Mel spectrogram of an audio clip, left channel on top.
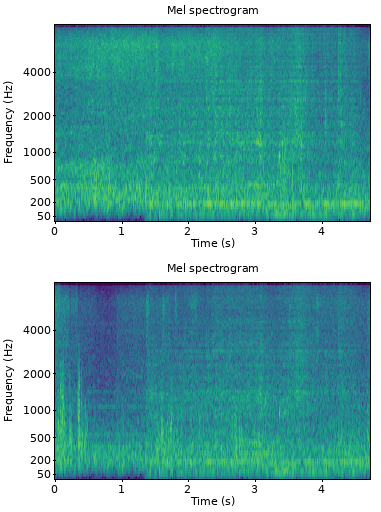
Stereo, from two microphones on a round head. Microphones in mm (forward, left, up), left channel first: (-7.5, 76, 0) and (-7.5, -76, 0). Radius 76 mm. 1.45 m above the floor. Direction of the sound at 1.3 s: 50° left (ahead or behind).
